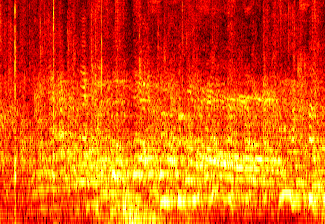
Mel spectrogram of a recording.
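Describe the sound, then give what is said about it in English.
A large crowd cheers and claps steadily for Norman Smiley, a dense wash of voices and applause that stays loud and unbroken from start to finish. “Have a hand for Norman Smiley.”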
